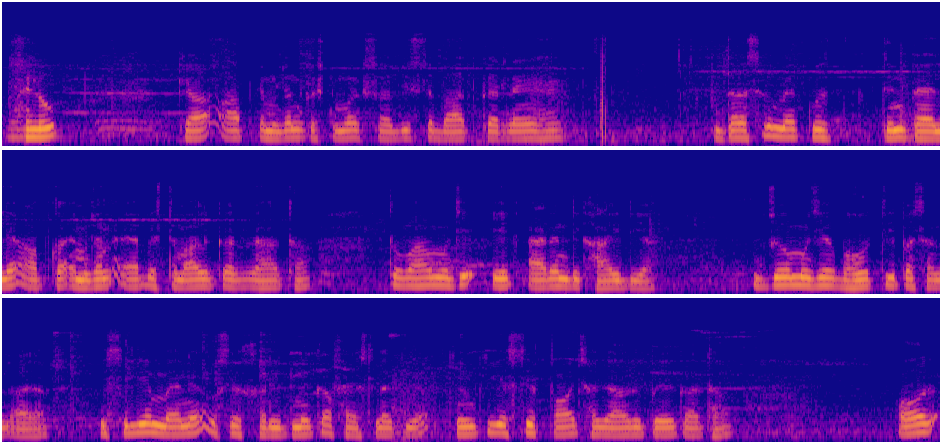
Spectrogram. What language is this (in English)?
Urdu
